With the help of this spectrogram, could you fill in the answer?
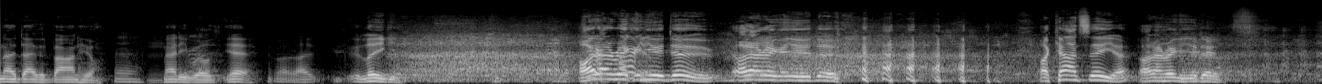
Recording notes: We're finally back doing live shows at the Liberty Hall Theatre in Dublin.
